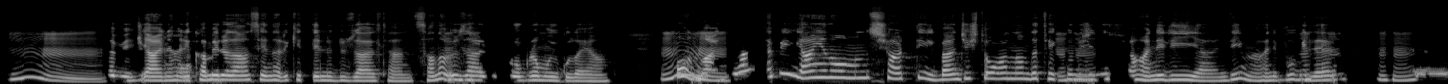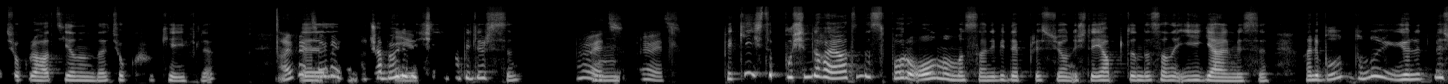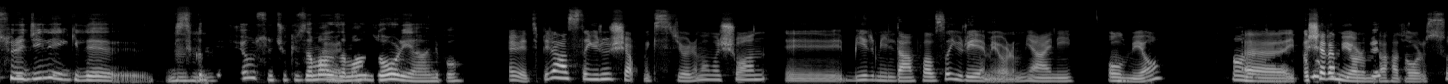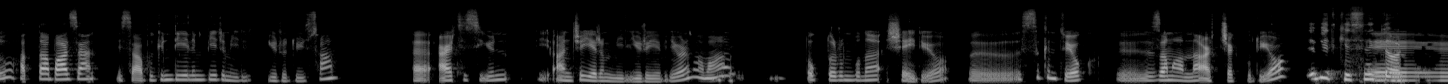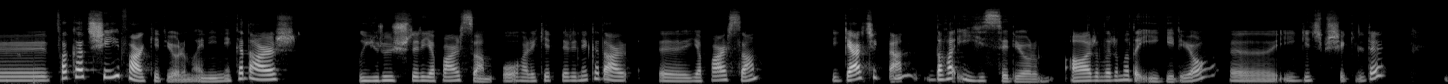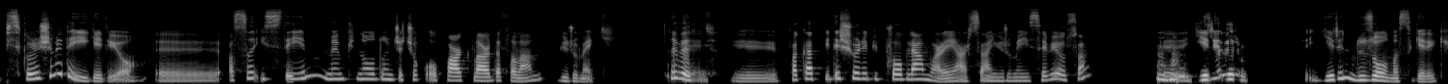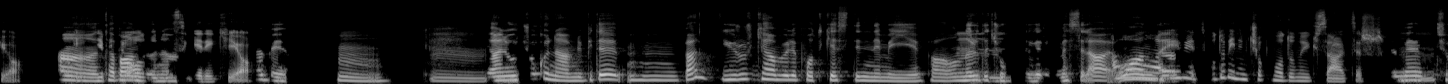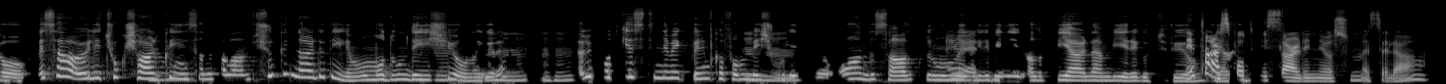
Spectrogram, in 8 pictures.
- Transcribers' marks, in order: distorted speech; static; other background noise; tapping
- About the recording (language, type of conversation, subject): Turkish, unstructured, Sağlık sorunları nedeniyle sevdiğiniz sporu yapamamak size nasıl hissettiriyor?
